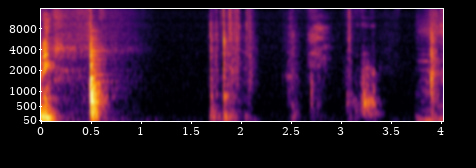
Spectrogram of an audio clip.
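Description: A few separate light knocks and taps of small metal lathe parts being handled on a wooden workbench, with pauses between them. Music comes in near the end.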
